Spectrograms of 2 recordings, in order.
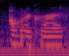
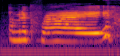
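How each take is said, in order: First: Small, soft, defeated voice; close to tears. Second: Louder whine rising at the end; hammed-up wail, pushed up on CRY; mock-tearful wail. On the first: Reader staring at the ugly sticker, softly close to tears. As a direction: say it softly, as if about to cry. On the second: Reader protesting the ruined prize, loud mock-tearful wail. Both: Real, not acted.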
